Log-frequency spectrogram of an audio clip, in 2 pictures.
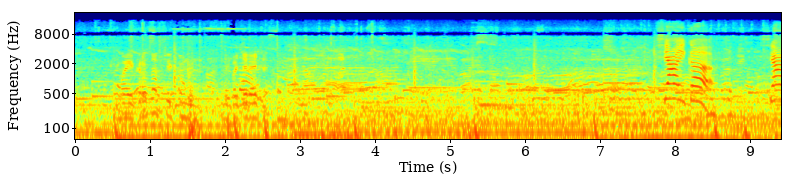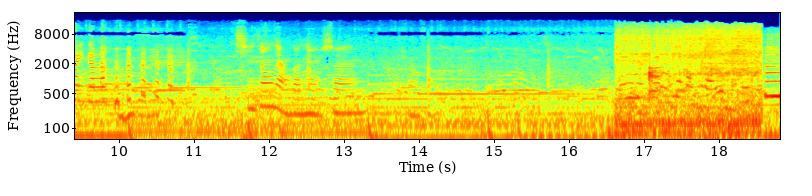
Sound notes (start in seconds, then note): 3.1 very hot laughter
